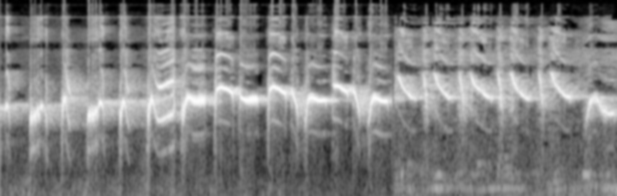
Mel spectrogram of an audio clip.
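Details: Hwamei in loud full song, for training songbirds: a rapid string of ringing whistled notes, each sharply slurred downward, repeated about three to four times a second.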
